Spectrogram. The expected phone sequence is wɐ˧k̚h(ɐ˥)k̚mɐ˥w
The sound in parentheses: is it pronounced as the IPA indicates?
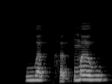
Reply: no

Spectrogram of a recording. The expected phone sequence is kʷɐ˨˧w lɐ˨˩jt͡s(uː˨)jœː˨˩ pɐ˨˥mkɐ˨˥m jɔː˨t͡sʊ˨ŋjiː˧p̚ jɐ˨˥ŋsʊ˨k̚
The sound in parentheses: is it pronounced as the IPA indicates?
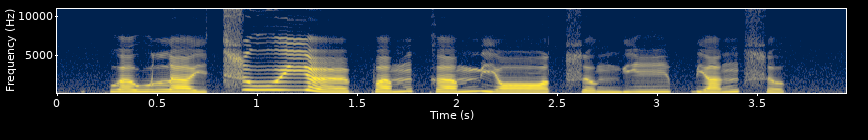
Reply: no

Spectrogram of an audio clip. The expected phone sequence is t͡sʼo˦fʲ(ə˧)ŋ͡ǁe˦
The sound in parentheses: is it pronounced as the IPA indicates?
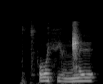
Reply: no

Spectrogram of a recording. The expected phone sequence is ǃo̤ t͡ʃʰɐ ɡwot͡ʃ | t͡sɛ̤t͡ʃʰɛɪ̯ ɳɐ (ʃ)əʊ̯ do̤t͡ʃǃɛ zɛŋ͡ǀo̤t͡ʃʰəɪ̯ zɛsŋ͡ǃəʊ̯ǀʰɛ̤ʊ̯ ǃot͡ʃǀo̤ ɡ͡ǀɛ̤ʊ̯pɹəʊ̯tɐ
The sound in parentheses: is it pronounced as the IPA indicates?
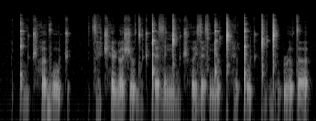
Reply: yes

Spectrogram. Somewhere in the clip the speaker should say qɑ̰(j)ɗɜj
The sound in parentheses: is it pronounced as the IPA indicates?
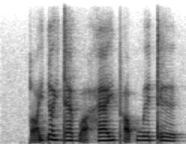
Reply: yes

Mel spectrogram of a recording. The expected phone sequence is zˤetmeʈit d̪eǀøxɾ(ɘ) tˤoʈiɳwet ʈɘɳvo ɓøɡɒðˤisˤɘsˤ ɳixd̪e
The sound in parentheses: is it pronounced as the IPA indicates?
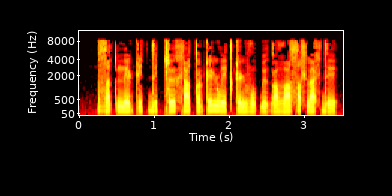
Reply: no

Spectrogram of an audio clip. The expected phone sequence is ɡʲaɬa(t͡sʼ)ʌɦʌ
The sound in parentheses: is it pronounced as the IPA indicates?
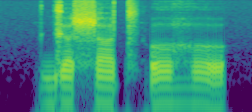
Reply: yes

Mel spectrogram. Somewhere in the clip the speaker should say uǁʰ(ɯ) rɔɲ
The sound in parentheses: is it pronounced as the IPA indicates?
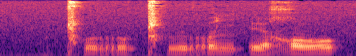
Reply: yes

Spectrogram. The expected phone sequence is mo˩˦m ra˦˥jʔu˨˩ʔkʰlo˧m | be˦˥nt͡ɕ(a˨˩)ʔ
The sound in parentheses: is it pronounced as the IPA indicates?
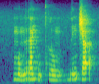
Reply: no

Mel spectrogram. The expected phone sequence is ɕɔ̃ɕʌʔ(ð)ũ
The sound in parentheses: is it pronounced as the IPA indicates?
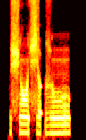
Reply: no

